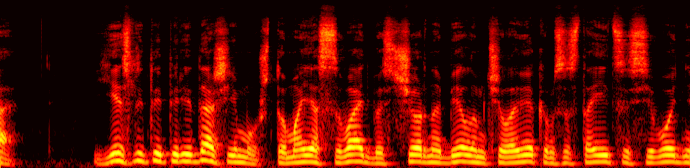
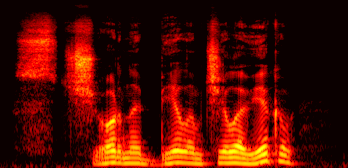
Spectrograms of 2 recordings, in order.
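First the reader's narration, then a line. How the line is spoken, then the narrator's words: Astonished mutter. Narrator (Russian): пораженно пробормотал Иван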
